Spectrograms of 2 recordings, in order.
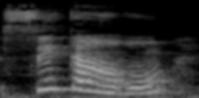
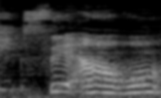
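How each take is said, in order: First: A t sound links the first word to the next. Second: No t sound links the first word to the next. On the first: The speaker calls it right. "عملت ليزون ونطقت اخر حرف في كلمه سي اللي هو حرف التي" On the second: The speaker calls it wrong. "ما قلتش سي ان رون"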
